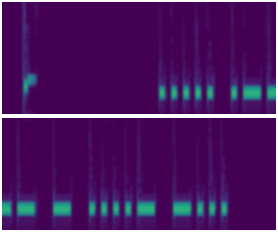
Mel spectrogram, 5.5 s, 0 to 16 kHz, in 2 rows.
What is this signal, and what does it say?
Morse code, heard as a keyed tone, about 20 wpm, 700 Hz. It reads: 5JT4B
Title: Five Challenging Letter-Number Combinations 20wpm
